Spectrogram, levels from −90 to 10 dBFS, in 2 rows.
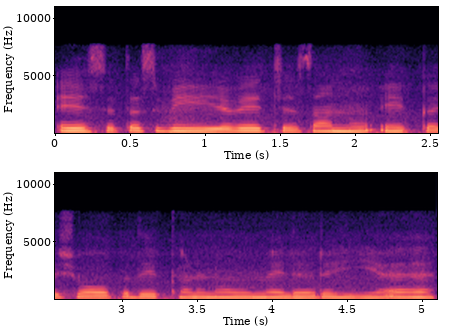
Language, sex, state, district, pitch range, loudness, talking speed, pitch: Punjabi, female, Punjab, Kapurthala, 215-230 Hz, -16 LUFS, 130 wpm, 220 Hz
